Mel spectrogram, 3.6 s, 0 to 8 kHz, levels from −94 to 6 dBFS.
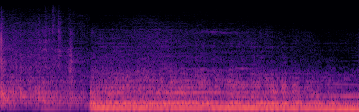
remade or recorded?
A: remade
